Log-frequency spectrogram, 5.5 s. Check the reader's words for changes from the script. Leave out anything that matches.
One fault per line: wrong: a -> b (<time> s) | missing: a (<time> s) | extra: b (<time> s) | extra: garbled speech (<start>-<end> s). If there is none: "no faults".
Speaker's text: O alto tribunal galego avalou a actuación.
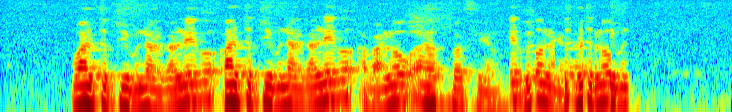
extra: alto tribunal galego (1.7 s)
extra: garbled speech (3.8-4.7 s)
